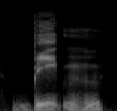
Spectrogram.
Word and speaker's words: beaten: Beaten often gets that glottle stop sounding like being off the bean path.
